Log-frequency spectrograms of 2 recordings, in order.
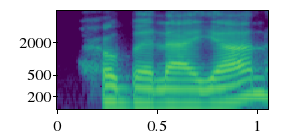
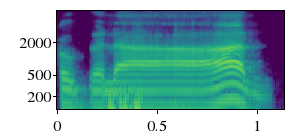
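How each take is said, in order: First: A y sound comes before the ending. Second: No y sound comes before the ending. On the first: The speaker calls it right. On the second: The speaker calls it wrong.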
